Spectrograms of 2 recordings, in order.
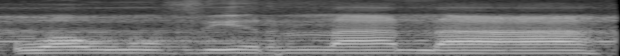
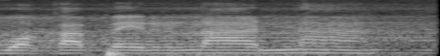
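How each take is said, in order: First: The word is said smoothly as 'waghfir'. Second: The word is split and said as 'wa kafir'. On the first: This is what the person was told to read. The speaker calls it right. "dikongkon maca" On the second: This is how the person actually read it. The speaker calls it wrong. "salah kabeh sing diwaca"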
